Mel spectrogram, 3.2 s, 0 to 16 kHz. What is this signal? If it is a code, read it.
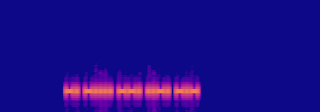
Morse code, heard as a keyed tone, about 59 wpm, 700 Hz. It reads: N6GFK
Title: Speed Racing - USA 1x3 Call Signs 50wpm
